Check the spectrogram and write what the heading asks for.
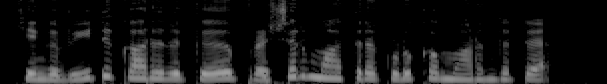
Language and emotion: Tamil, sad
